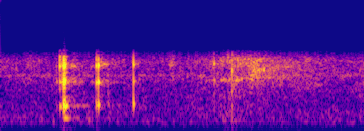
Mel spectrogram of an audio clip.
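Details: Baby girl: three quick, sharp, voiced catches in under half a second, then quiet room noise; called a sneeze ("bless you"), though the sound fits a short run of hiccups.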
